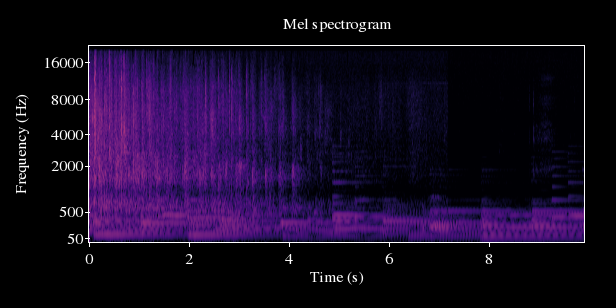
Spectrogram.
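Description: A church congregation at a Sunday retirement service claps for a deacon's retirement plaque, a dense crackle of applause that fades over several seconds as sustained instrumental music takes over.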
